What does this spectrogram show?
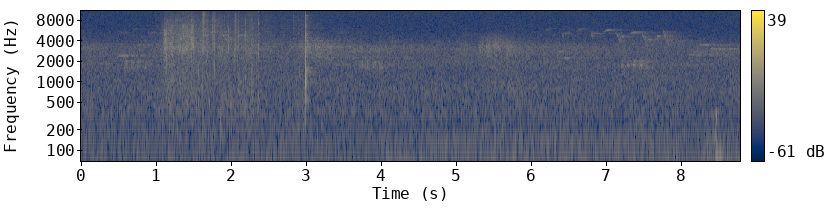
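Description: Faint songbirds calling in quiet woods, with short high chirps and a run of stepping whistled notes near the end. A single sharp click sounds about three seconds in.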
